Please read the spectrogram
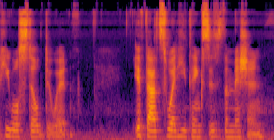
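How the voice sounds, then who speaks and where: Speaking at a moderate pace, a woman has a slight Minnesota accent. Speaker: tarot reader. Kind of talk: intuitive tarot reading. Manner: casual, filler-heavy.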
